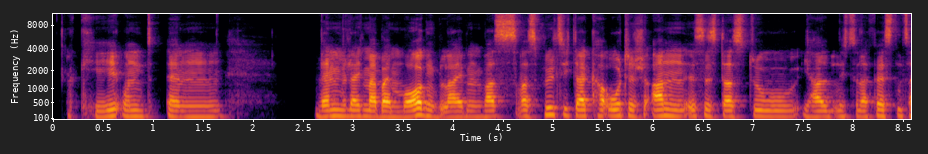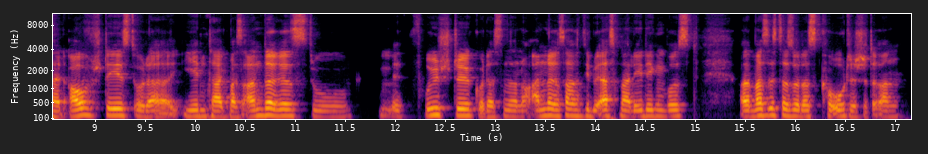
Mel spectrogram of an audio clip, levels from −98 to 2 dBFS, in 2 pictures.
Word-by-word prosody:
Okay, 135 +4 -4
und, 145 -2 -6
ähm, 135 0 -5 0.9
wenn 140 +2 +1
wir 150 - -2
vielleicht 145 0 0
mal 135 -1 +6
beim 130 -1 +5
Morgen 135 +3 +6
bleiben, 130 +1 -1
was 140 0 +3
was 145 0 +1
fühlt 175 +5 -2
sich 165 -2 -4
da 150 - +6
chaotisch 150 0 -1
an? 150 -1 +3
Ist - - -3
es, 145 -2 -3
dass 140 -1 +2
du 140 0 -6
ja 140 -5 -9
halt 135 0 0
nicht 140 0 -10
zu 140 - -9
'ner 135 -1 -2
festen 150 +1 -2
Zeit 135 -2 -1
aufstehst 165 +1 +3
oder 135 0 -1
jeden 145 0 -5
Tag 135 -2 +1
was 135 - -1
anderes 155 0 +2
du 135 0 -13 0.3
mit 155 -4 -13
Frühstück 160 0 0
oder 130 -1 -3
sind 140 +3 -9
da 140 - -4
noch 140 - -9
andere 155 +1 0
Sachen, 155 0 -2
die 150 - -8
du 140 - -5
erst 150 - +3
mal 140 - +2
erledigen 145 +2 -4
musst? 145 0 -4 0.4
Wa 140 0 +4
was 160 +2 +3
ist 170 0 -3
da 160 - +2
so 150 - -1
das 140 0 -1
Chaotische 140 -3 -3
dran? 135 0 -6
145 Hz, 200 wpm, -24 LUFS, 135-150 Hz, 0.9 s, mal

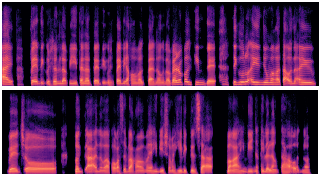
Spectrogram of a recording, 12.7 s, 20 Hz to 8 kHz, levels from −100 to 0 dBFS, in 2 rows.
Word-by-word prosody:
"Ay, 165 +1 +5 0.4
puwede 160 -2 +3
ko - - -5
siyang 150 -1 -1
lapitan 135 -2 0
at 140 -3 0
puwede 130 -2 0
ko - - -4
puwede 145 -1 +3
akong 140 -2 -5
magtanong 115 -1 -1
'no." 115 - 0
Pero 185 +4 +5
'pag 220 -1 +2
hindi, 145 -11 +1 0.4
siguro 210 +1 +4
ayun 200 -2 +1
yung 185 -1 +1
mga 175 0 +3
tao - - +4
na, 140 -1 -3
"Ay, 175 0 +2 0.2
medyo 135 -3 +2 0.9
mag-aano 135 -2 +2 0.2
ako 120 0 -1
kasi 130 - -6
baka 125 -1 0
mamaya 120 +1 -3
hindi 125 -2 -4
siya 120 +2 -5
mahilig 120 0 -3
din 115 -1 -1
sa 110 0 +2 0.3
mga 120 -2 +5
hindi 125 0 -5
niya 130 - -5
kilalang 115 -3 -1
tao 115 -4 -1
'no." 105 -1 -8
130 Hz, 185 wpm, -24 LUFS, 120-160 Hz, 0.9 s, Ay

